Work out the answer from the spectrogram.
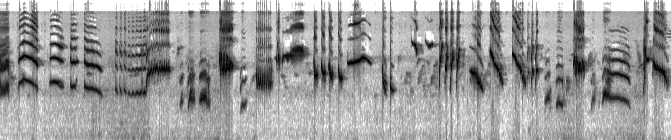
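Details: Asian pied starling pouring out a long varied fill-in song as a master recording: repeated falling whistles, a rasping trill, sharp clicks, buzzy bursts and swooping high notes in a continuous stream.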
